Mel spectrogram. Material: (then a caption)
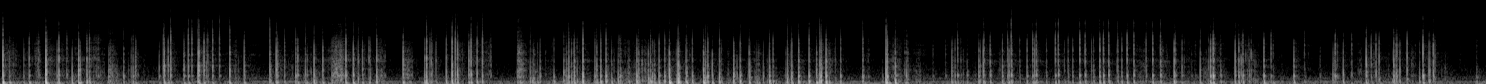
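Cardboard. A flat, postcard-sized printed cardboard Dior packaging card, held up in both hands, is tapped rapidly with long nails. It makes a dense, continuous stream of short, dry clicks and crackles over a soft, low-heavy thump, with each tap dying away almost at once.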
